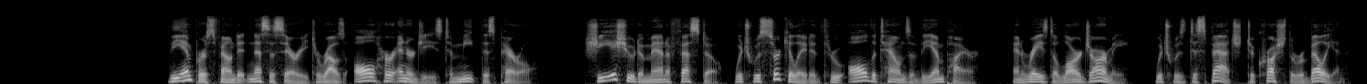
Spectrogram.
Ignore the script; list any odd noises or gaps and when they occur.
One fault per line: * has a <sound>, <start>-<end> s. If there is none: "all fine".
all fine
